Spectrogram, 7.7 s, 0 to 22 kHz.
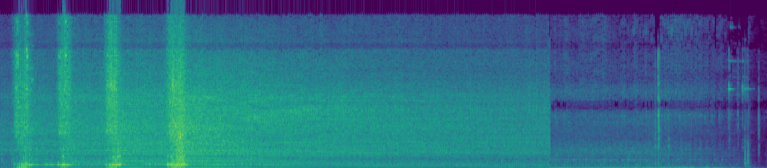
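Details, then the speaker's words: Unrestored original Lotus Elite sports engine after new spark plugs and carb tuning, reading 4.5 on all 4 cylinders, idling at 1100 rpm; several crisp throttle blips rise cleanly and settle without spitting or popping, sounding nice and sweet; normal running. "So basically I've got a reading now on this of 4.5 on all 4 cylinders, and that sounds nice and sweet."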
